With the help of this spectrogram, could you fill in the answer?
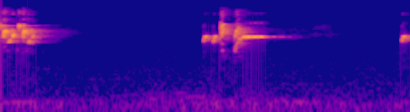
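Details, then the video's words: Goldfinch of Wedani style giving Marrakchi-style descents: a brief jingling twitter, a pause of over a second, then a sharp chirp sliding into a thin, drawn-out whistle; a last chirp begins at the end. "حسون ويداني يتفنن بالنزولات المراكشية الأصيلة"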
